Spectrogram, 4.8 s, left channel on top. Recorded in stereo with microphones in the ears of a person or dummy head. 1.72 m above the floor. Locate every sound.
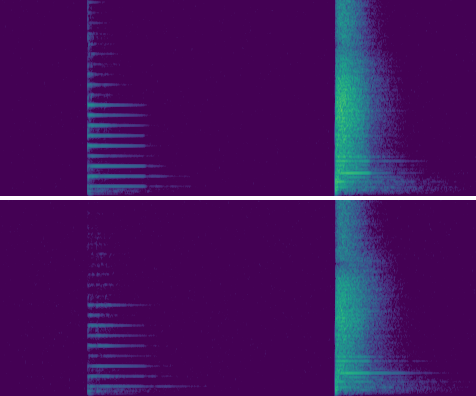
0.9 s a guitar: 35° left (ahead or behind), 1.8 m
3.4 s a snare drum: 15° left (ahead or behind), 0.5 m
